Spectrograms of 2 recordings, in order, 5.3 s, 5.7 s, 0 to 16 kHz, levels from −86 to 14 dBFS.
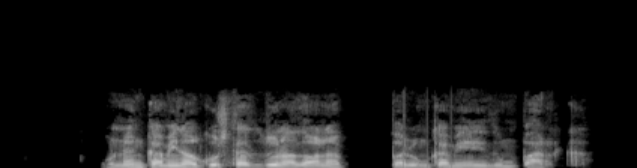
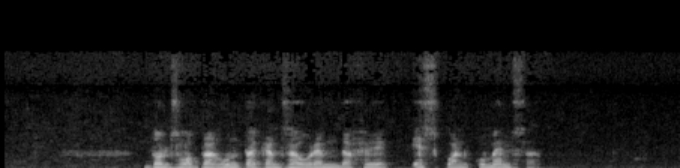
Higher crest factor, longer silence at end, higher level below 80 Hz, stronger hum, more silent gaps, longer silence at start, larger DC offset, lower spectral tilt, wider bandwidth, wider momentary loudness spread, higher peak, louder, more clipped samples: about the same, 18 dB vs 20 dB; second, 0.45 s vs 1.2 s; second, -58 dBFS vs -44 dBFS; neither; first, 2.91-3.25 s vs none; second, 0.9 s vs 1.2 s; neither; about the same, -6.5 dB/octave vs -6.5 dB/octave; second, 7.4 kHz vs 11.5 kHz; first, 17 LU vs 13 LU; about the same, -2 dBFS vs -2 dBFS; first, -17 LUFS vs -21 LUFS; neither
